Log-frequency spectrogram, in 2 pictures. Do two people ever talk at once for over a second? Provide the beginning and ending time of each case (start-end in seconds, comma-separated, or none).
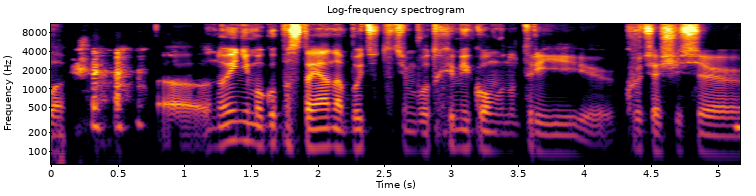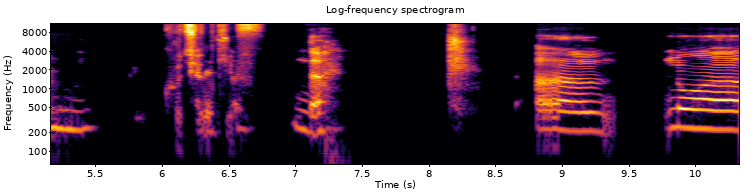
none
